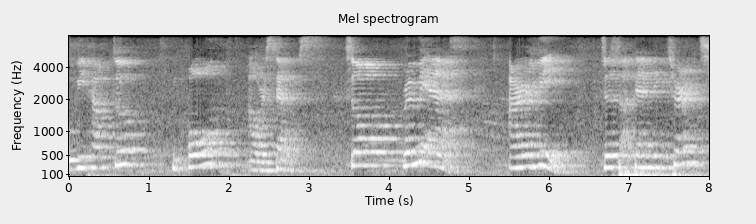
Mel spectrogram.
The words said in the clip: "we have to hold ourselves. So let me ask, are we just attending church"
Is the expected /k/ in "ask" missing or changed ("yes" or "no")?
yes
